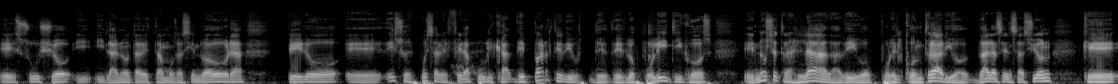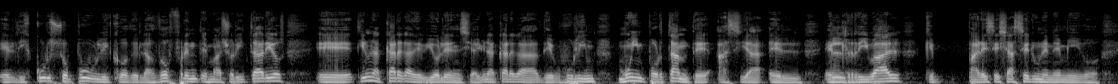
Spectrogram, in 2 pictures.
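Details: Adult male speaker, radio interview; typical speech.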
